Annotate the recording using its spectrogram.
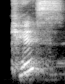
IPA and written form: kɪs (Kiss)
